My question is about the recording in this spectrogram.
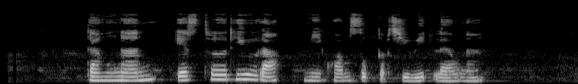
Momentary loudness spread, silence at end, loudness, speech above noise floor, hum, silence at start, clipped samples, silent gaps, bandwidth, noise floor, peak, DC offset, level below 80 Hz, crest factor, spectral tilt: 11 LU; 0.95 s; -22 LUFS; 37 dB; none; 0.85 s; under 0.1%; none; 11.5 kHz; -58 dBFS; -2 dBFS; under 0.1%; -70 dBFS; 20 dB; -5 dB/octave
